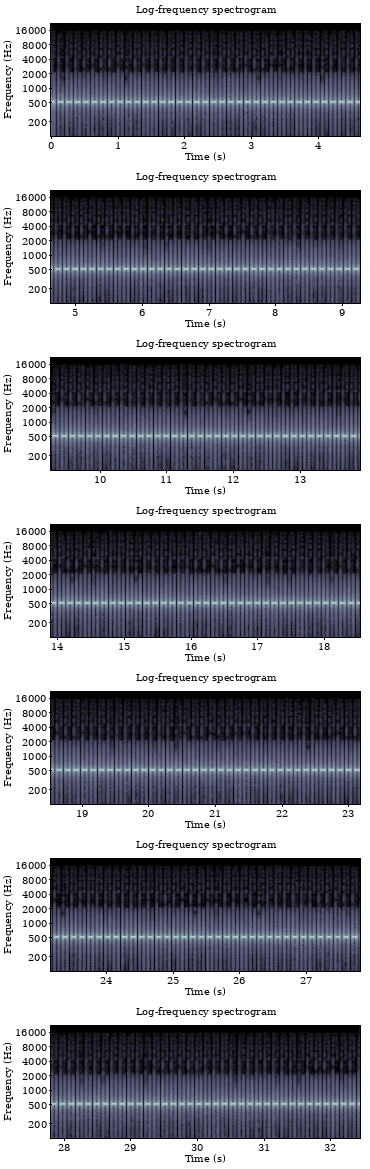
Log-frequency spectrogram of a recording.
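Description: Synthesized healing-frequency tone: a single steady mid-pitched tone, pulsing rapidly and evenly in loudness.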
